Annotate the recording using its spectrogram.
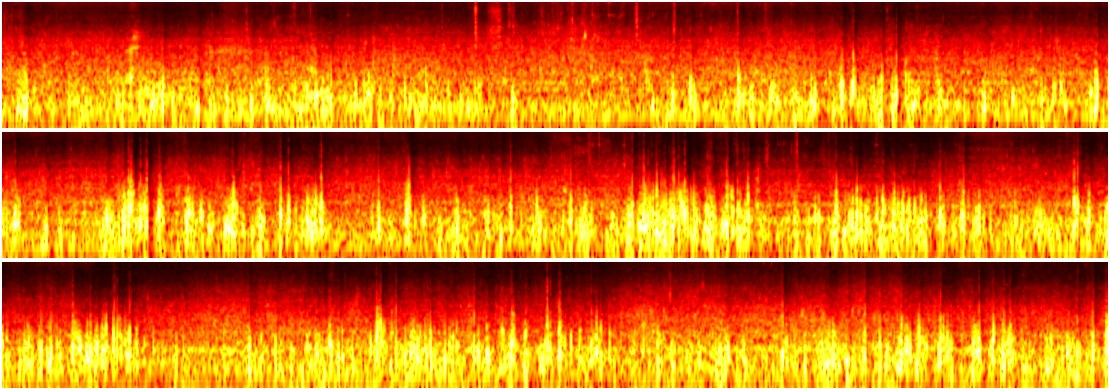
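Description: Wind buffeting the microphone over the splash and rush of sea water against a small boat's hull, a steady noise that surges louder a few times in the middle.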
